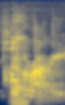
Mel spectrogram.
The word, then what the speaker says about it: Polverari: p viari people love it when I'm I'm pronouncing names but it's p o l v r a r i right yes is polverari yes we're not gonna say your last name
